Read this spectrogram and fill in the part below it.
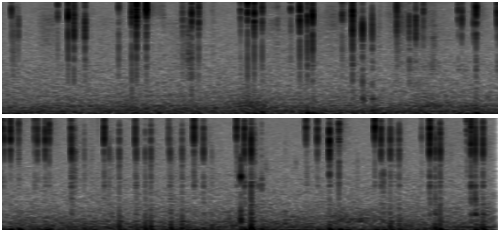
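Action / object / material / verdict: tap / plastic spiral lamp / plastic / none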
